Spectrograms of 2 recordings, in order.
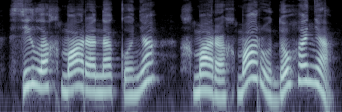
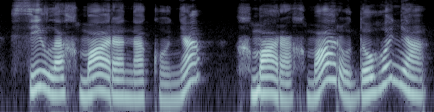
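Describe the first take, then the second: First: The rhyme is recited at a faster pace. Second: The rhyme is recited at a slower pace.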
